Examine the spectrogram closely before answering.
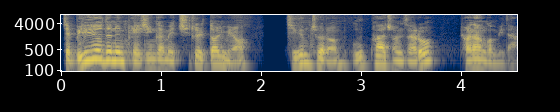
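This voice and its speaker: A man speaks with a fairly high pitch, vocal fry and very wide pitch swings. The recording is very clean, with a silent background. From South Korea, Jeolla province. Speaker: political commentary channel host. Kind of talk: reading aloud.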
